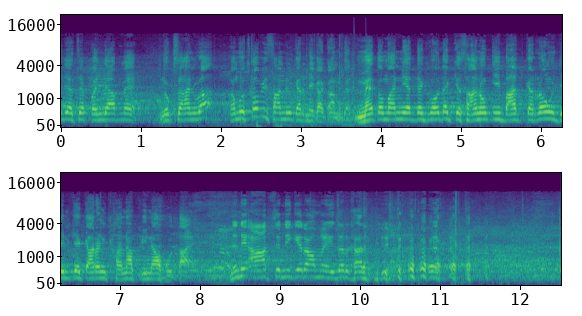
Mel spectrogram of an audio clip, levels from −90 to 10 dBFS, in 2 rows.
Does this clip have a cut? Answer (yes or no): yes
